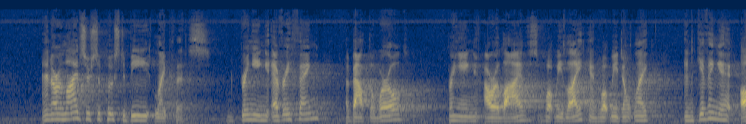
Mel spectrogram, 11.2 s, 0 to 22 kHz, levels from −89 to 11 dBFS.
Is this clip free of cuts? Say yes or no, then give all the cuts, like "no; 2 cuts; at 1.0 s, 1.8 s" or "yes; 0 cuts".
yes; 0 cuts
